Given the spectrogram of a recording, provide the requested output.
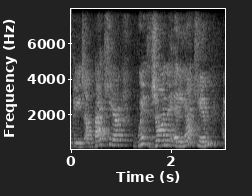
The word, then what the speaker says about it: John Eliakim: on our Facebook page I'm back here with john l yeah kim i pronounced it right yes it and we've been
